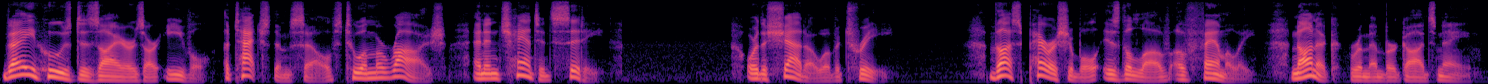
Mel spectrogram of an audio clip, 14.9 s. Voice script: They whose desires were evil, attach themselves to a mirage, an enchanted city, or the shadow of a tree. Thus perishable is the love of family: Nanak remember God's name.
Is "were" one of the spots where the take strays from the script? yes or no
yes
